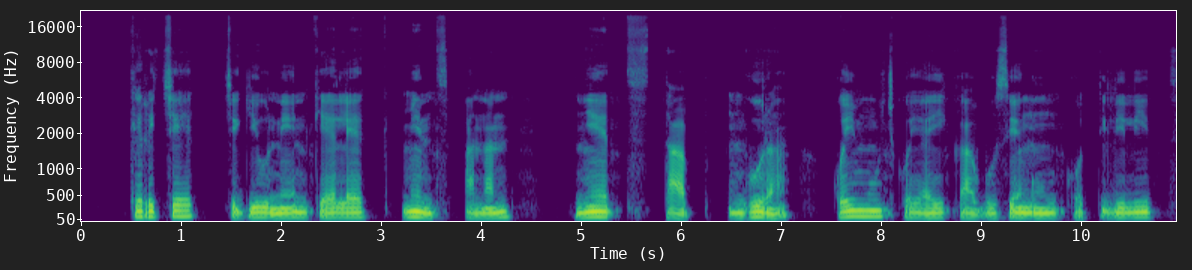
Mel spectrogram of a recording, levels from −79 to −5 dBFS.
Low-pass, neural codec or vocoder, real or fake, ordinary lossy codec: 19.8 kHz; vocoder, 44.1 kHz, 128 mel bands, Pupu-Vocoder; fake; none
